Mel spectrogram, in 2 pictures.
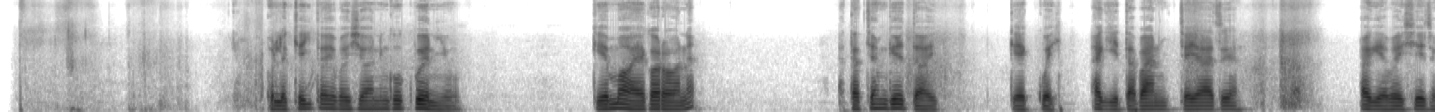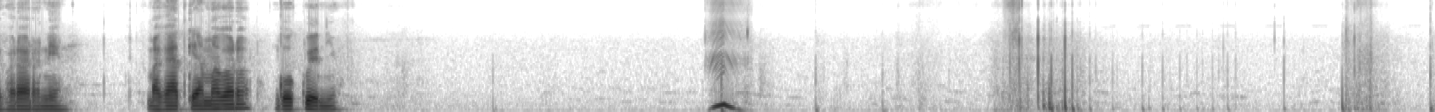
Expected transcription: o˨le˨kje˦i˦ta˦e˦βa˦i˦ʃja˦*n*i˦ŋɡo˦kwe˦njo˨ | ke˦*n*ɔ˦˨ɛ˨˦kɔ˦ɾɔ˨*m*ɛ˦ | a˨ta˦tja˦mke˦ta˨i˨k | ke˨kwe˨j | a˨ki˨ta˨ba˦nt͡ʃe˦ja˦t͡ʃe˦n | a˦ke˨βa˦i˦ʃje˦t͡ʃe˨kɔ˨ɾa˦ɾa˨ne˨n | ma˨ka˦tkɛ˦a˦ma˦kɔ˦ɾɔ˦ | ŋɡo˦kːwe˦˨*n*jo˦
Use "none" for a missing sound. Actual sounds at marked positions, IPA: n, m, n, n

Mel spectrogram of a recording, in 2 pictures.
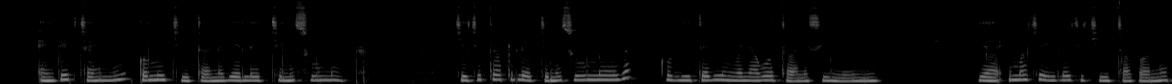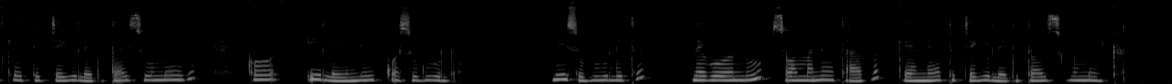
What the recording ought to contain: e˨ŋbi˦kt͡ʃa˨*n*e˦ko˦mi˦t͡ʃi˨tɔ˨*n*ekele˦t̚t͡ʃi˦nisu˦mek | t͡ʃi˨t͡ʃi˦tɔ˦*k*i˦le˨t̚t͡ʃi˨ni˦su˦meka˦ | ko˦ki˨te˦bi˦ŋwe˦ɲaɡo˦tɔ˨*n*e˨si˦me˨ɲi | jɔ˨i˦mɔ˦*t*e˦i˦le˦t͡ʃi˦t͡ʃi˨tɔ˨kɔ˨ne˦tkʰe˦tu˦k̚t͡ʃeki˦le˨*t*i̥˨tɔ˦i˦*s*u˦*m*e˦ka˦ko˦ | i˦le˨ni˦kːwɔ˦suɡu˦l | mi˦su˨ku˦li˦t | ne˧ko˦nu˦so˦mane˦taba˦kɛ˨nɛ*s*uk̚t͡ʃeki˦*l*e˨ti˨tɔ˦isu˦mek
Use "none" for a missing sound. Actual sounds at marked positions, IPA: n, n, k, n, t͡ʃ, t, s, m, t, l

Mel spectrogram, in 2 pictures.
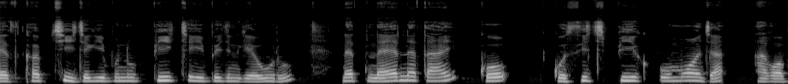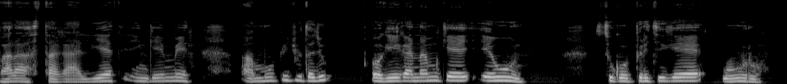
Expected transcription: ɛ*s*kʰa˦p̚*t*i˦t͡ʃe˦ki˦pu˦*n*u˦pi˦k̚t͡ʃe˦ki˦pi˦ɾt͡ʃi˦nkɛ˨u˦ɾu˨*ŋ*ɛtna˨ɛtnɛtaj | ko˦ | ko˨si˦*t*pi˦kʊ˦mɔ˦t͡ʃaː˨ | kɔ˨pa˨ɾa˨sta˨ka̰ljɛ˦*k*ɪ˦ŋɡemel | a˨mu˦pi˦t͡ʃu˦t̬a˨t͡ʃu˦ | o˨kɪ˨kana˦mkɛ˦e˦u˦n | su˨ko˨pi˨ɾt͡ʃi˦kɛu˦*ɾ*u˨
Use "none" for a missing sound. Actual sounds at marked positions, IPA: t, t͡ʃ, n, n, t͡ʃ, t, ɾ

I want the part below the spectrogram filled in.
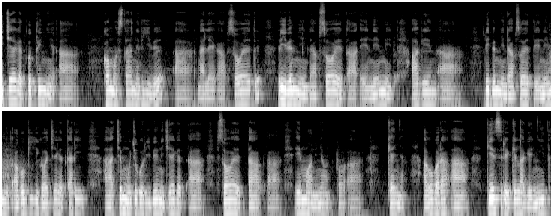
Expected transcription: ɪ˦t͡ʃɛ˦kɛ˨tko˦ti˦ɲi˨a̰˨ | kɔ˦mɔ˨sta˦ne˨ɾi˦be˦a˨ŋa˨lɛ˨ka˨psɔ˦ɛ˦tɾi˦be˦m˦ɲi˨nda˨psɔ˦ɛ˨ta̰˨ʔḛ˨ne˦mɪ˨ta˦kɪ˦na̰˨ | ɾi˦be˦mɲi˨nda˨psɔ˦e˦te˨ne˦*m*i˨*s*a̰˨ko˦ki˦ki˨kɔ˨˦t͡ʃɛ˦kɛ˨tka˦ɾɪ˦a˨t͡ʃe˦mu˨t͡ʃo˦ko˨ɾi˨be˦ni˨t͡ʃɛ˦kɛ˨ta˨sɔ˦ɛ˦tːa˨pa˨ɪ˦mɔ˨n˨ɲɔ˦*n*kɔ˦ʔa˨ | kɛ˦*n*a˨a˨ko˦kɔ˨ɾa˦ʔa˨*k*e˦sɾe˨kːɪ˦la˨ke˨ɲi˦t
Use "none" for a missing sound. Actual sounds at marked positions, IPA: m, t, n, ɲ, k

